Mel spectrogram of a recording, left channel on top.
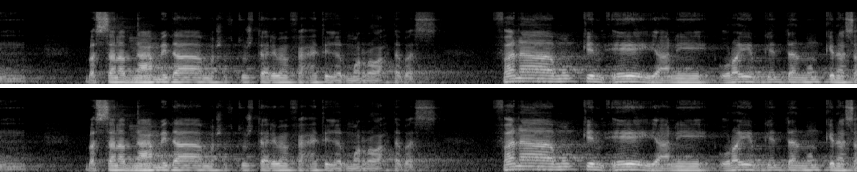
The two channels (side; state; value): both; identical; correlation 1.00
